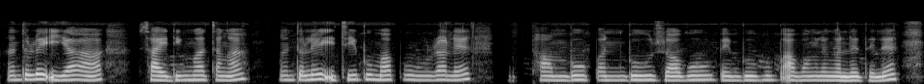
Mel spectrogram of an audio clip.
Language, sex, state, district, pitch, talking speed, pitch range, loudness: Wancho, female, Arunachal Pradesh, Longding, 205 Hz, 130 wpm, 195-215 Hz, -18 LUFS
